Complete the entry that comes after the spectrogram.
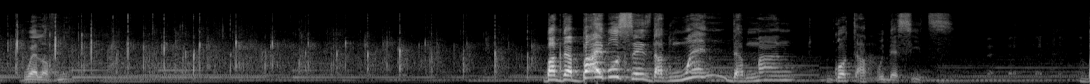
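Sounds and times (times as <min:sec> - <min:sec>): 
crowd of people clapping their hands in a steady rhythmic beat: 0:00.0 - 0:06.2
speech: 0:00.2 - 0:00.9, 0:05.4 - 0:09.6.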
